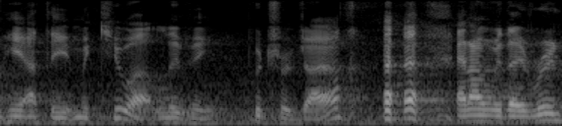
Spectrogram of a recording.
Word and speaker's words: Putrajaya: It's very simple. Putrajaya. Putrajaya. We just follow by the spelling. So it should be easy, yeah?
